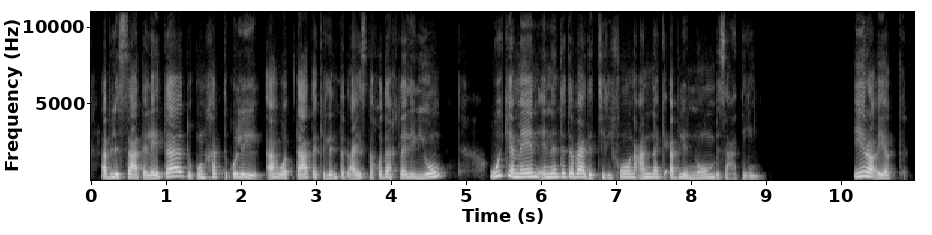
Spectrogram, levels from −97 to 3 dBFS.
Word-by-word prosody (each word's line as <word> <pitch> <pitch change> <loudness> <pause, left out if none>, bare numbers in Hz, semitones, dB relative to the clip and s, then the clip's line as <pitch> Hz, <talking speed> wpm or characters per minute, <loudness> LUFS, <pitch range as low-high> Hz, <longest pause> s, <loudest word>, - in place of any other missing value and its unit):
قبل 215 0 +2
الساعة 210 -1 +3
15:00 230 +10 +3
تكون 210 -5 -3
خدت 225 +2 -4
كُلّ 220 -2 +2
القهوة 205 +1 0
بتاعتك 200 +1 -1
اللي 190 -1 -3
أنت 205 - -6
عايز 205 +3 -2
تاخدها 205 +2 -3
خلال 210 0 -3
اليوم، 210 - +1 0.6
وكمان 255 -5 +3
إن 225 -2 +2
أنت 235 +1 +1
تبعد 230 -3 +2
التليفون 195 +3 -3
عنّك 210 +2 -1
قبل 210 +1 -1
النوم 195 +1 -3
بساعتين. 155 -4 -11 1.2
إيه 270 +5 +3
رأيك؟ 190 -8 0
210 Hz, 135 wpm, -23 LUFS, 195-225 Hz, 1.2 s, الساعة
